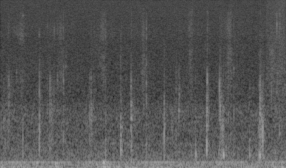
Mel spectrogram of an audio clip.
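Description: Footsteps: a series of light, irregular clicks over a steady low hum.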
